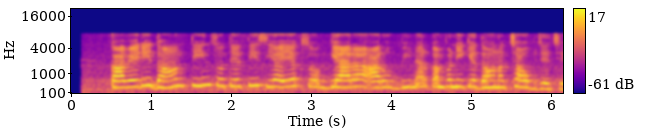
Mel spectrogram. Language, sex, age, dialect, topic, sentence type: Maithili, female, 18-24, Angika, agriculture, question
